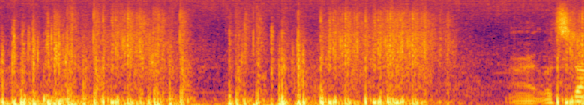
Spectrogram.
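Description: Massed battalion musket volleys from a Civil War strategy game crackle in dense, irregular bursts through most of the clip, loud and close, easing briefly near the end before picking up again, with a voice talking over parts of it.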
